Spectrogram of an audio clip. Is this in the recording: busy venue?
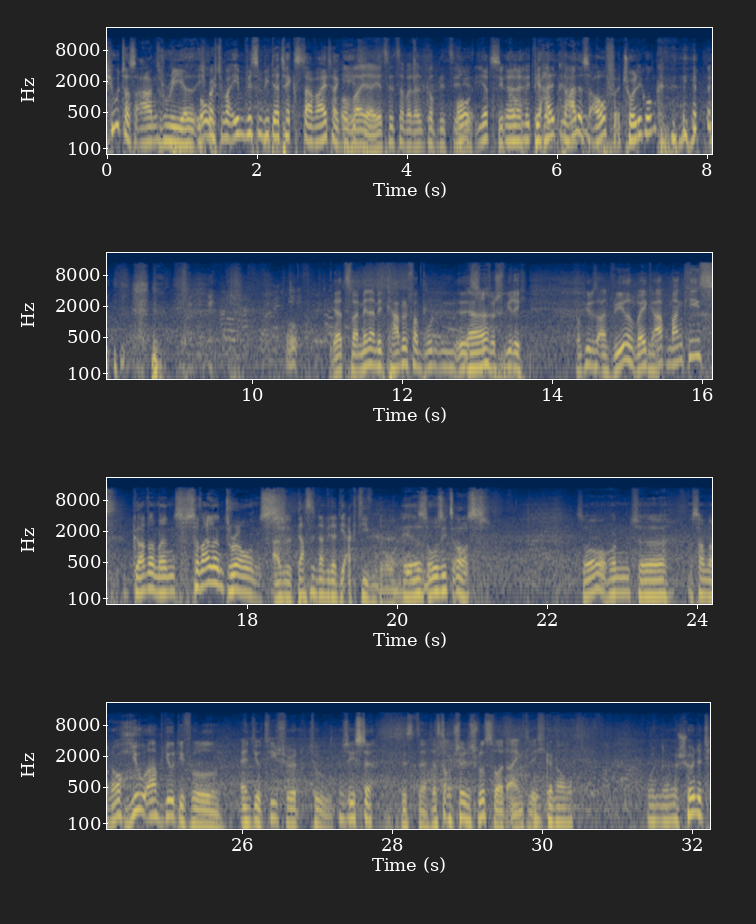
yes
